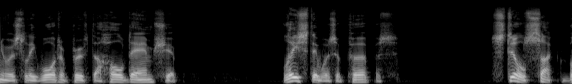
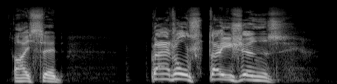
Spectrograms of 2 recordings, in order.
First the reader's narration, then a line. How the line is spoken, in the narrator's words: He roared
